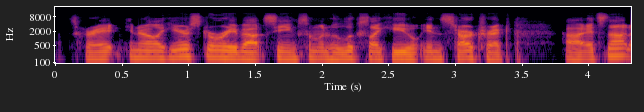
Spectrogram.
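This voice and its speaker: A man with an American accent, medium pitch, bright, sharp tone and fairly even intonation, at a very fast pace, dry and close with no echo over a quiet background. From New York (Queens). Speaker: podcast host. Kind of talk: interview.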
